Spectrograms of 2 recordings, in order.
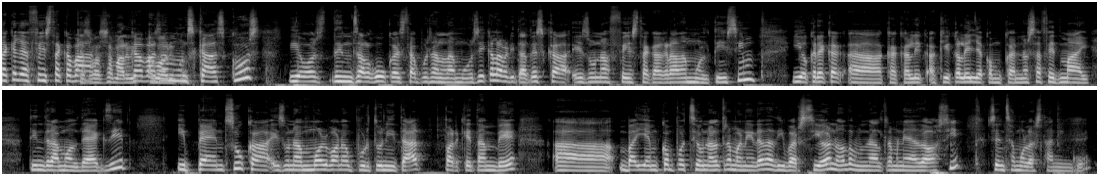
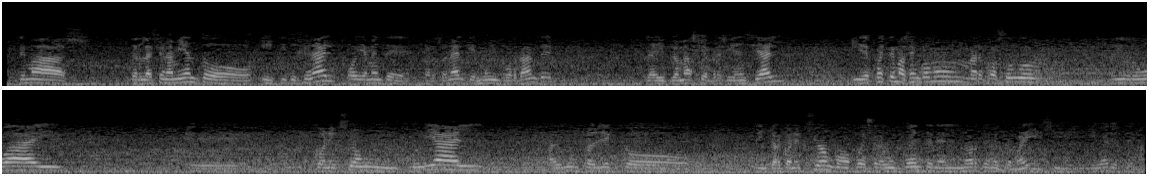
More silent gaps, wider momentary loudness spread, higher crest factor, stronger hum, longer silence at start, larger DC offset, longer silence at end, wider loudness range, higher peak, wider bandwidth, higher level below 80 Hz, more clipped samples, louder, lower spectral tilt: neither; second, 5 LU vs 10 LU; about the same, 16 dB vs 18 dB; neither; about the same, 0 s vs 0.05 s; neither; about the same, 0.05 s vs 0 s; about the same, 2 LU vs 4 LU; first, 0 dBFS vs -14 dBFS; first, 17.5 kHz vs 7.2 kHz; first, -38 dBFS vs -48 dBFS; neither; first, -17 LUFS vs -31 LUFS; second, -5 dB/octave vs -8.5 dB/octave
